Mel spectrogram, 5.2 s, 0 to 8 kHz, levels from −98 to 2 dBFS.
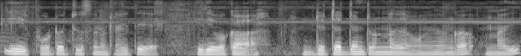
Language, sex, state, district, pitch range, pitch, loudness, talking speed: Telugu, male, Andhra Pradesh, Sri Satya Sai, 110-125 Hz, 115 Hz, -18 LUFS, 105 wpm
